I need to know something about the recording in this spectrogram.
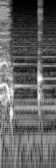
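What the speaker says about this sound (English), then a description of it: "Princess suddenly coughs up blood." A game character, a white-haired girl in her early teens, coughs up blood in Goddess of Victory: Nikke: two or three short, harsh, wet coughs close up, with a quieter sustained tone between them.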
